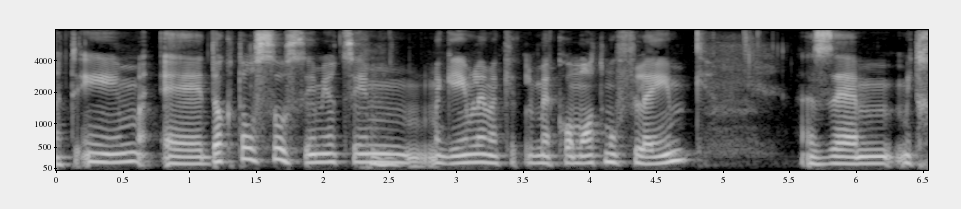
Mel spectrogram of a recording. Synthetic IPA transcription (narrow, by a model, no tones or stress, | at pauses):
atʔimedo̞kto̞ʁsusimjot͡simːeɡiimlelemekʰo̞mo̞tmuflaim | ʔa̰zemitχ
